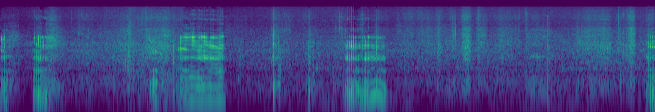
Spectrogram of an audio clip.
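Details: Pigs kept as pets, rooting; scattered soft grunts broken by two clear tonal squeals of about half a second each, and snuffling noises between them.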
